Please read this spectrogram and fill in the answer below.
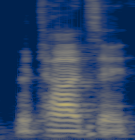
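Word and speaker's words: Bitadze: Goga Batadze. Batadze, thank you. And then Bobby's so good at pronouncing names.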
